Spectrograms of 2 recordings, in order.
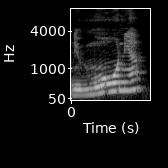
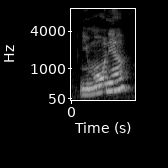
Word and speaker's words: pneumonia: like in english whereas in english we forget about the p and focus on the end like in pneumonia pneumonia in french you say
